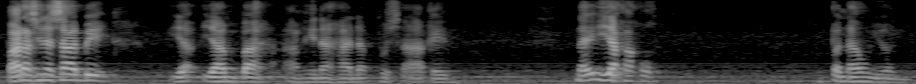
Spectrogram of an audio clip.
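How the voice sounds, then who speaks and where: A male pastor from the Philippines preaching a sermon, telling his own story with feeling and acting out his prayers, then building to loud, emphatic appeals. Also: a little high, normal speed, slight background noise. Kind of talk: sermon with personal testimony. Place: church.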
